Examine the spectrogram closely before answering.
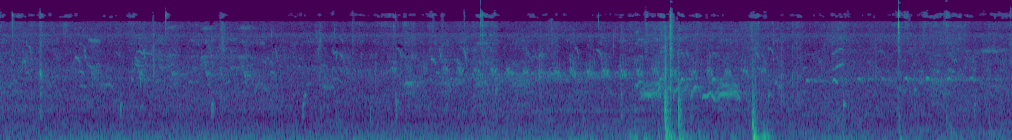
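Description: Two sharp knocks about a second apart, some eight seconds in, as a net is handled in a small canoe. Faint bird calls sound in the background.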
